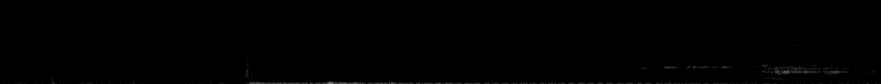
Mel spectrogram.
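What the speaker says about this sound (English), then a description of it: "What do those roosters know that I don't know?" A rooster crows, a drawn-out call rising near the end after a stretch of quieter background sound with a brief thump partway through.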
